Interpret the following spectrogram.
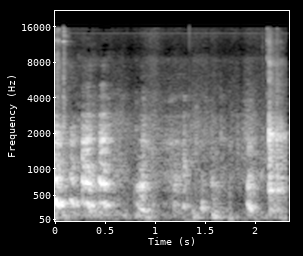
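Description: Children's voices: a few short, soft vocal sounds in the first half second, then only faint sounds until a brief sound just before the end.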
